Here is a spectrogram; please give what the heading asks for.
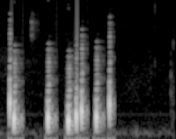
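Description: Three dice rolled during a game: a quick burst of about six hard clattering knocks, fairly loud, tumbling in an uneven rhythm over less than a second before silence, like dice rolled across a table.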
